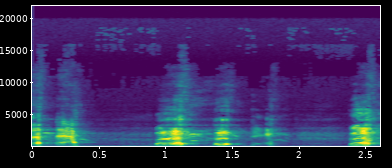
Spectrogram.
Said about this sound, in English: Taking her on a date while you have the flu. Oh, nonsense. It's just a... crippling cough.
